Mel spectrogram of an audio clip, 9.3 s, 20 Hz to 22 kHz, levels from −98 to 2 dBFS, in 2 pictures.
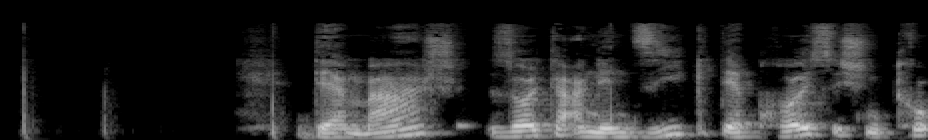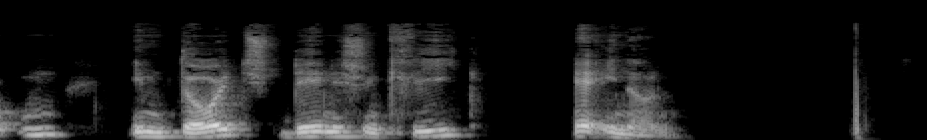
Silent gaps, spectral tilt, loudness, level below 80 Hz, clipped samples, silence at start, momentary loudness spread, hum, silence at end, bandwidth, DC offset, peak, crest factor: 5.18-5.27 s, 7.13-7.48 s, 8.10-8.88 s; -6.5 dB/octave; -27 LUFS; -74 dBFS; under 0.1%; 1.35 s; 11 LU; none; 0.35 s; 11 kHz; under 0.1%; -8 dBFS; 20 dB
